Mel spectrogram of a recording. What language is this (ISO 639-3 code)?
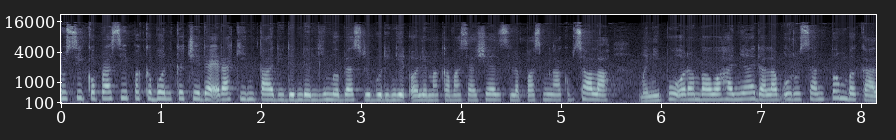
msa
